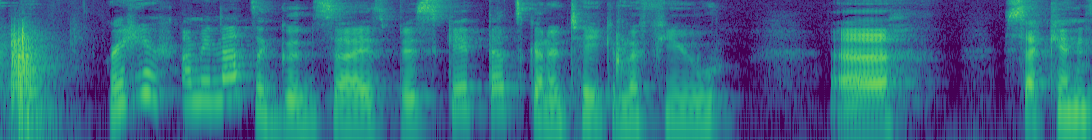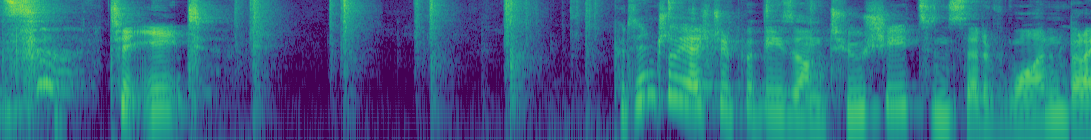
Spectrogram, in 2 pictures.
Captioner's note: metallic crinkles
